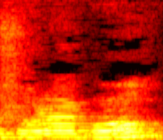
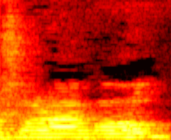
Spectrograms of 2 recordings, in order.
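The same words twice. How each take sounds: Both takes have the same delivery.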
